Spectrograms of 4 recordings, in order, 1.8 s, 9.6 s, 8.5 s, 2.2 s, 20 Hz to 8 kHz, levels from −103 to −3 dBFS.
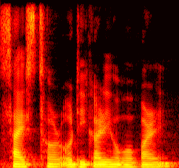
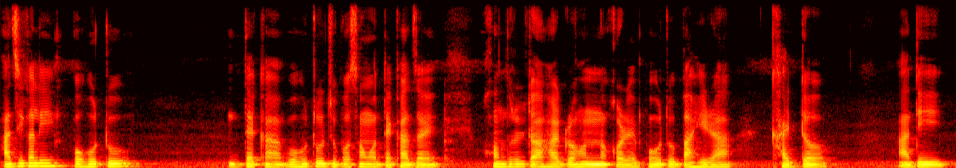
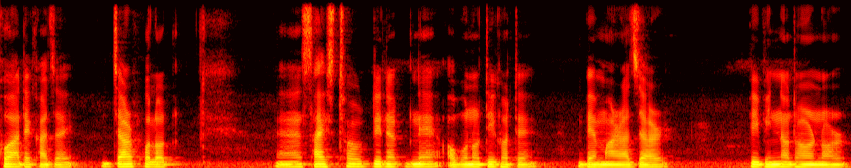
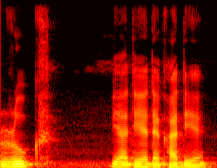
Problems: none marked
